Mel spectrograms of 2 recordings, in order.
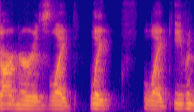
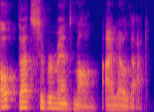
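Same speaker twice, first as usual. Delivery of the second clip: ordinary delivery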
